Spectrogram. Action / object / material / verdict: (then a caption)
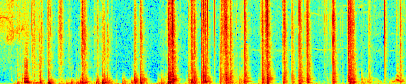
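scrape / inflated latex balloon / latex / none. Fingertips rub and scratch the surface of a large, hollow, inflated blue latex balloon held in both hands around the mic. The result is a rapid run of short, dull squeaks and scratchy taps with a low, hollow boom underneath, each dying away almost at once.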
